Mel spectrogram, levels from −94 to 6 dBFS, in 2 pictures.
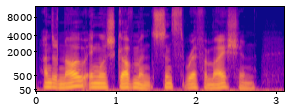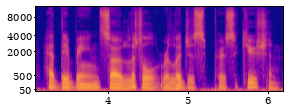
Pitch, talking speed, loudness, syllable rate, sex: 100 Hz, 135 wpm, -20 LUFS, 5.3 syllables/s, male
